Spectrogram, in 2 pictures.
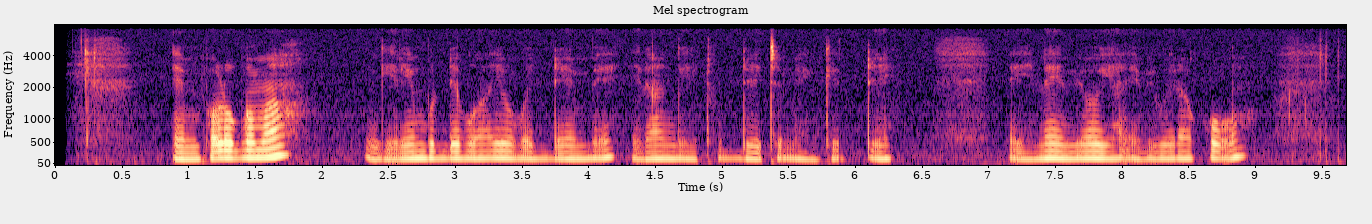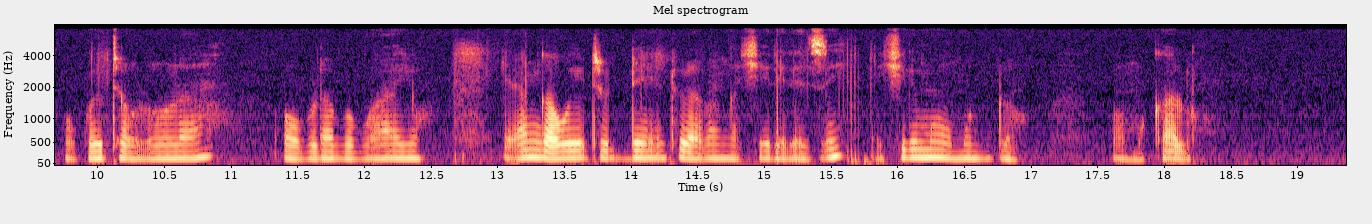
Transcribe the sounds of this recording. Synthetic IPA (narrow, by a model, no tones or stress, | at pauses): e̞mpo̞lo̞ɡoma | ŋɡe̞̰ːɾiːmbudːe̞βwaːjo̞ːβwedːe̞ːmbe̞ːɾaŋɡe̞ːtʰudːe̞tʰeme̞ŋke̞dːe̞ | ɾine̞ːβjo̞ːjae̞βiweːɾako̞ | kwe̞ːtoːlo̞la | oβulaβoβwaːjo̞ | e̞̰ɾaŋɡawe̞ːtudːe̞tuɾaβaŋɡace̞ːɾeɾe̞zieciɾimoːmudːo̞̰ː | mukʰa̰lo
